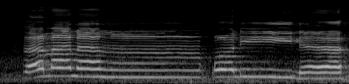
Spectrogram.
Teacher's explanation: وَلَا تَشْتَرُوا بِآيَاتِي ثَمَنًا قَلِيلًا، ثَمَنًا پہ غنہ ہو رہا ہے، نون ساکن کے بعد قاف حروف اخفا میں سے پہ غنہ، ناک میں آواز لے جانی ہے۔ غنہ کا معنی ہے لفظ کو چھپا کر پڑھنا، ناک میں آواز لے جانا، تھوڑا سا رک کے پڑھنا۔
